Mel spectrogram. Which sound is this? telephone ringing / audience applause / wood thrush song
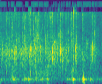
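audience applause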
